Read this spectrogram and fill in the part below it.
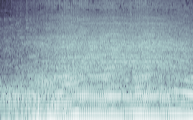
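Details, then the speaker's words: Four-cylinder car running: uneven lumpy note with stumbling pulses as it revs, splitting and spatting; plug test shows cylinder three dead, firing on two; misfire. "I don't know if you can hear this, but you hear how that thing is splitting and spatting."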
